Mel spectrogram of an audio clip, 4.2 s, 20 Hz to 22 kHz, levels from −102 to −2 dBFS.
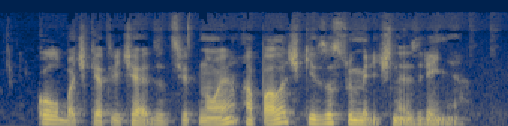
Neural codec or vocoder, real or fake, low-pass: none; real; 14.4 kHz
